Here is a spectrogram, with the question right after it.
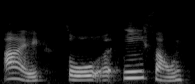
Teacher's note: for long I you will say this is front close unrounded vowel because when you are uh speaking I so e sound so your lips are not rounded theirs are unrounded.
